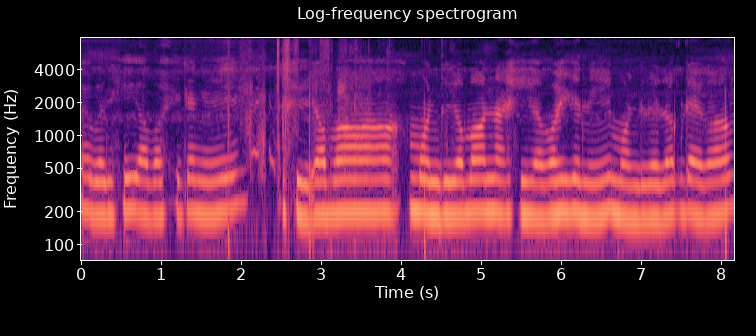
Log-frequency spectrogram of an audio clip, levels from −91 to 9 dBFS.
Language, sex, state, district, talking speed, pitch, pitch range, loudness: Chakma, female, Tripura, Unakoti, 110 wpm, 195 Hz, 185-200 Hz, -19 LUFS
